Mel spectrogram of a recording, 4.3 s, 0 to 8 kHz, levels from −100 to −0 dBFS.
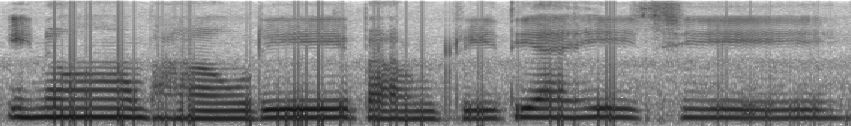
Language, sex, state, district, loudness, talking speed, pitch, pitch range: Odia, female, Odisha, Sambalpur, -14 LUFS, 85 wpm, 200 Hz, 190-210 Hz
